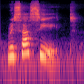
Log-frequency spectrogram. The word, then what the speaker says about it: resuscitate: রিসাসিয়েট। এখানেও দেখো সি এর উচ্চারণ হবে না, রিসাসিয়েট।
